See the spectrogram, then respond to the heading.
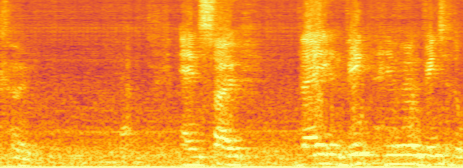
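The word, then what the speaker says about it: Comte: French writer Emile Durkheim, his predecessors, he thought was too speculative and vague, and that was a guy pronounced Kuhn.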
